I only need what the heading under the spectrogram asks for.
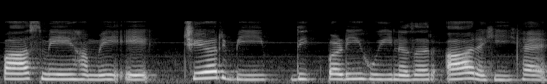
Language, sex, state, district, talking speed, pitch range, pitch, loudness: Hindi, male, Punjab, Fazilka, 140 wpm, 220-250 Hz, 235 Hz, -15 LUFS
